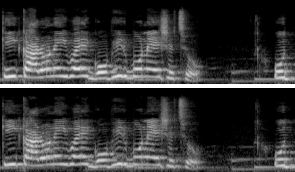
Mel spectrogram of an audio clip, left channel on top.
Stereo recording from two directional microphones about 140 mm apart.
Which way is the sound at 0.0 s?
35° left (ahead or behind).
